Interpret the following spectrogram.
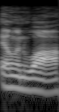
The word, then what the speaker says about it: Illinois: It's Illinois, first of all. So pronounce it correct.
